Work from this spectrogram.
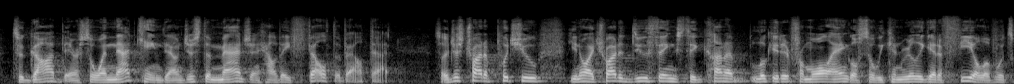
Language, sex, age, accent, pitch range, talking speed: English, male, 40-59, American, 110-140 Hz, 280 wpm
